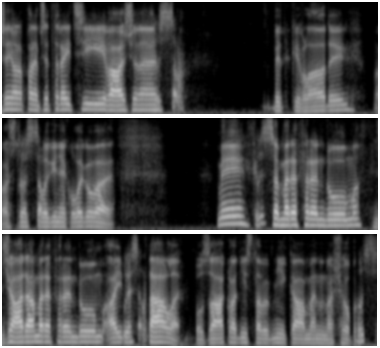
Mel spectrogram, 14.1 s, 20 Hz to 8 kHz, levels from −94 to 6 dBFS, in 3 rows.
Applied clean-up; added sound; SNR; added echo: neural diffusion model UNIVERSE++.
